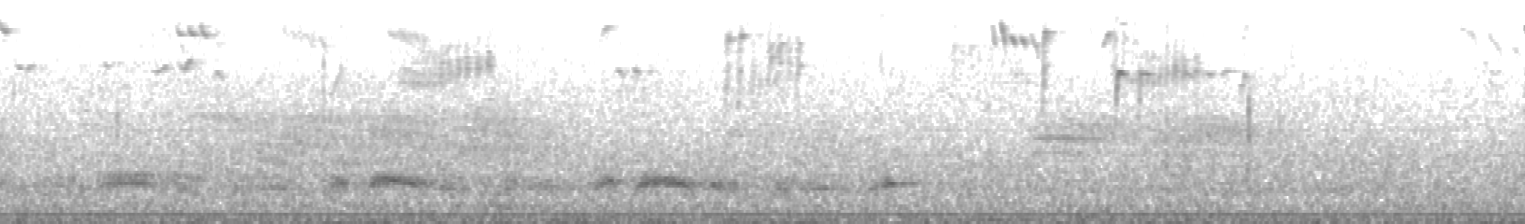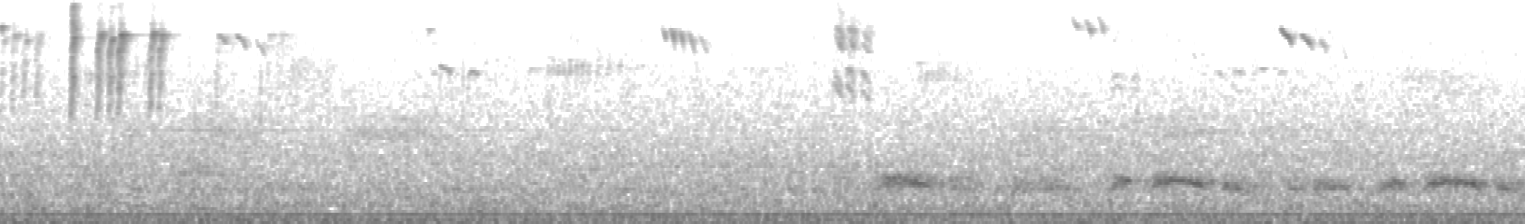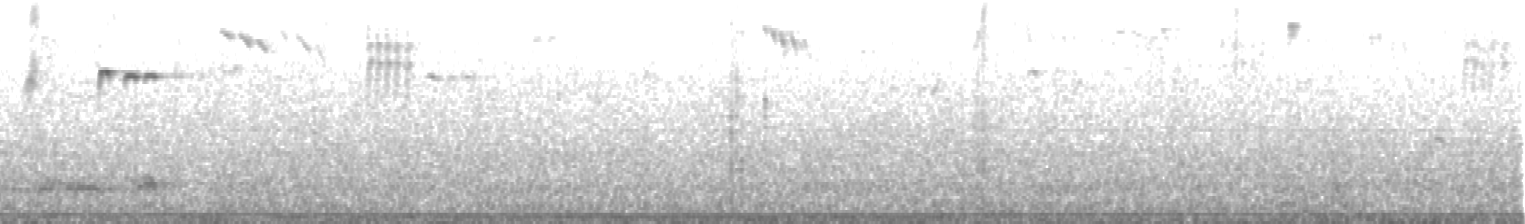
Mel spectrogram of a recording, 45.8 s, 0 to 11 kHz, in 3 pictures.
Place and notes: This recording was made using a Zoom H4N. The recorder was positioned on the jetty of the lake at Embercombe. Embercombe is one of the core rewilding sites in Devon Wildland, as well managing the land for nature it is a retreat centre. This recording is part of a series of recordings that will be taken across the landscape, Devon Wildland, to highlight the soundscape that wildlife experience and highlight any potential soundscape barriers that may effect connectivity for wildlife.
